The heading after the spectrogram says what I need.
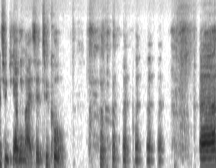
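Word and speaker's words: Tuchel: it's more me uh let's pronounce her too cool yeah too cool and not too shell uh he's german not french thank you for that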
